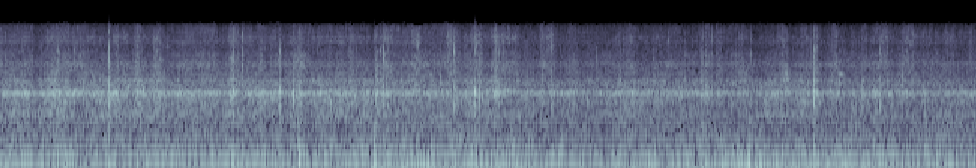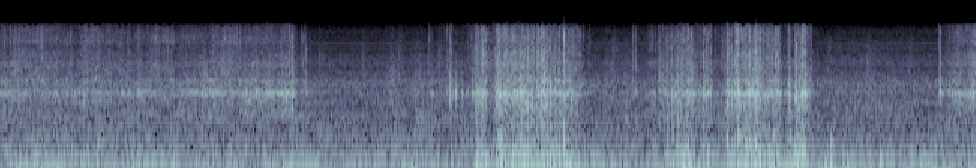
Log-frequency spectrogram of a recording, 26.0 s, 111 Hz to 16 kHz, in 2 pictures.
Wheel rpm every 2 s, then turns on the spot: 30, 30, 30, 30, 20, 20, 20, 20, 20, 10, 20, 10, 10.
16-20 22-24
